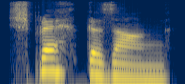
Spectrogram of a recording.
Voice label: "sprechgesang", English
